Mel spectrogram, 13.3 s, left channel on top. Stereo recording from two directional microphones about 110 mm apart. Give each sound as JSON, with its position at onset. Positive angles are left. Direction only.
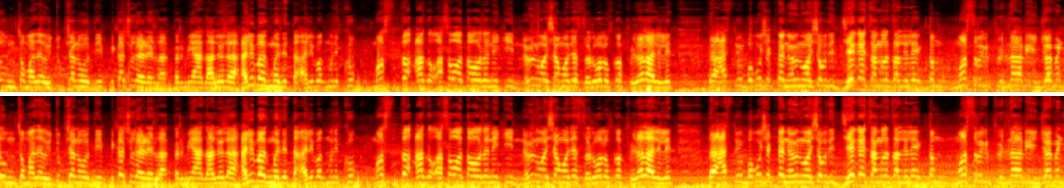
{"t": 0.0, "sound": "speech", "side_deg": -35}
